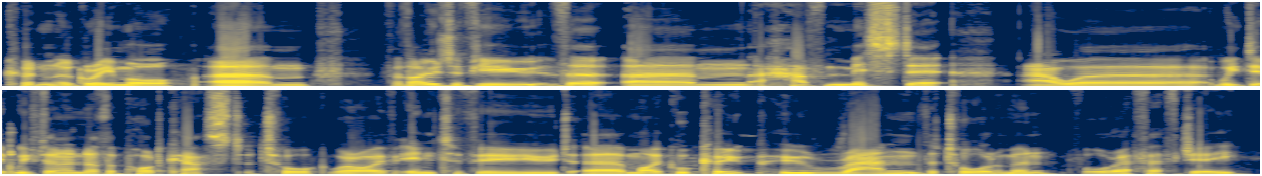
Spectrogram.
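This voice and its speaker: A man's voice: mid-range voice, steady tone, a little slow, bright, forceful tone, clean tone. A man hosting a casual interview podcast in an informal, chatty and agreeable way.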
